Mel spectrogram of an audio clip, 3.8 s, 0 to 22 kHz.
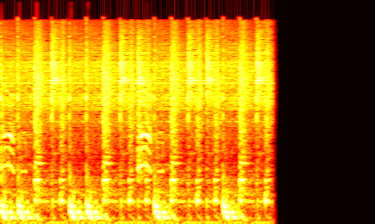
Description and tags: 13 ca amen
amen drums processed with a vocal hit
amen, beat, break, breakbeat, drums, jungle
